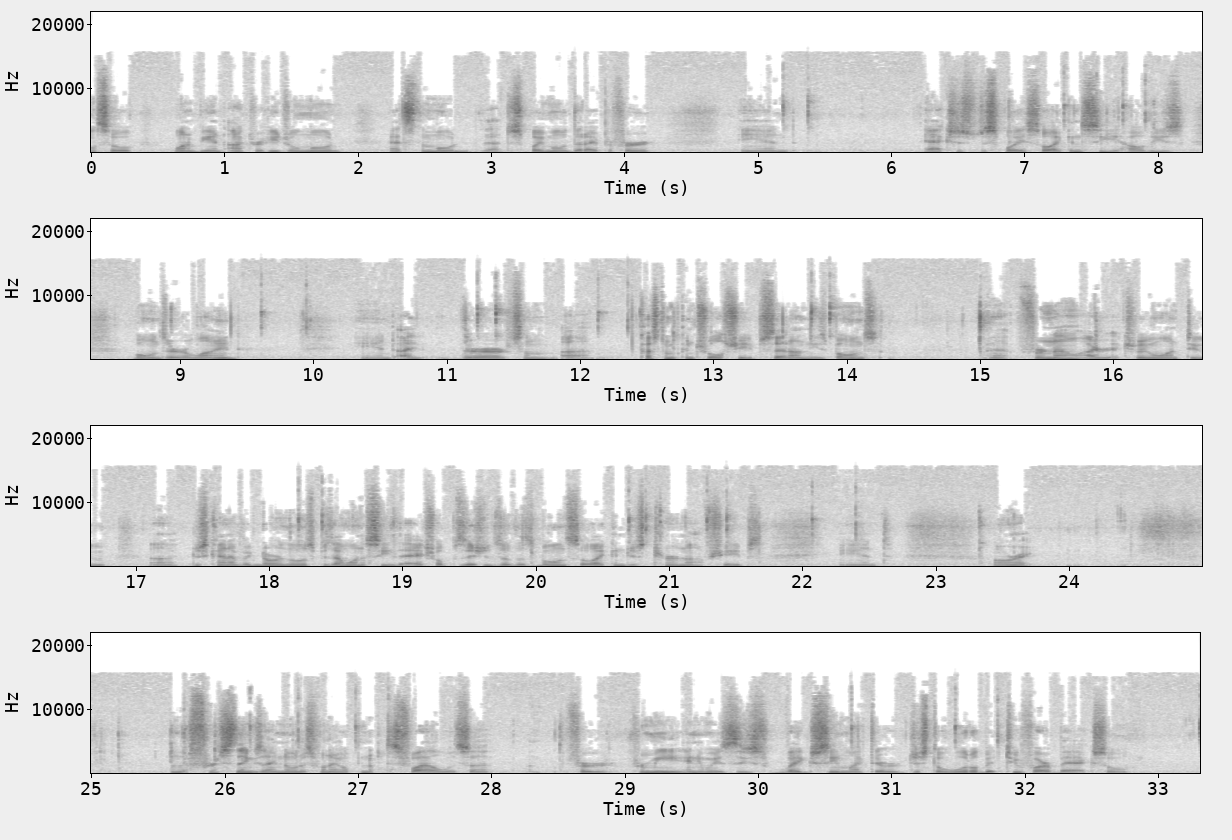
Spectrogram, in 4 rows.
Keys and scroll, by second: 12.7 r, 23.3 End, 23.6 Page_Down, 25.0 Tab.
